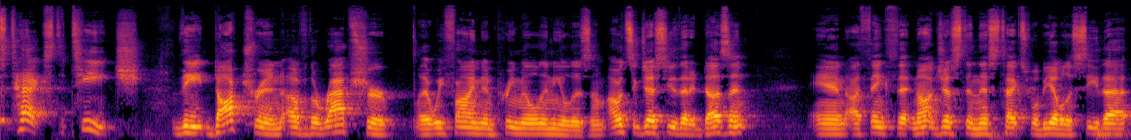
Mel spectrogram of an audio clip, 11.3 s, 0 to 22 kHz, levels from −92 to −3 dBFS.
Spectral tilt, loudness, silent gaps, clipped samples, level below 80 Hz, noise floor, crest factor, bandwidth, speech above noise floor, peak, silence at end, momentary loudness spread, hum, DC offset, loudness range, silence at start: -4 dB/octave; -23 LUFS; none; under 0.1%; -68 dBFS; -62 dBFS; 18 dB; 19 kHz; 40 dB; -4 dBFS; 0 s; 9 LU; none; under 0.1%; 2 LU; 0 s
